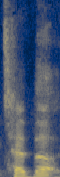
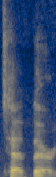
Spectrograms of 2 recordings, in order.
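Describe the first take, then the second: First: The final R is softened or dropped. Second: The final R is pronounced hard and strong. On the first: The speaker calls it right. "You got to say tether" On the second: The speaker calls it wrong. "not tether"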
